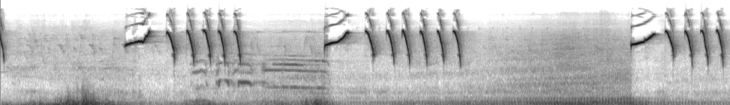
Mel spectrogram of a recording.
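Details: Female oriental magpie-robin song meant to excite males: bursts of steep downward whistled sweeps introduced by a rising slur, with a few flat tonal notes between phrases and soft low background noise.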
